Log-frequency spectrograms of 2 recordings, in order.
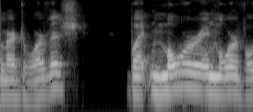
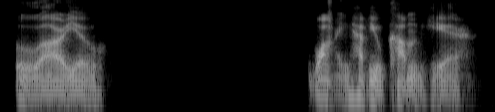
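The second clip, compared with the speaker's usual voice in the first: very deep, rasping, rolling, low murmur; 11 semitones lower, 7 dB quieter than usual. Narrator voicing an unseen speaker inside a tent, in a low, raspy, rolling voice. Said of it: "one low, raspy, rolling voice".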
